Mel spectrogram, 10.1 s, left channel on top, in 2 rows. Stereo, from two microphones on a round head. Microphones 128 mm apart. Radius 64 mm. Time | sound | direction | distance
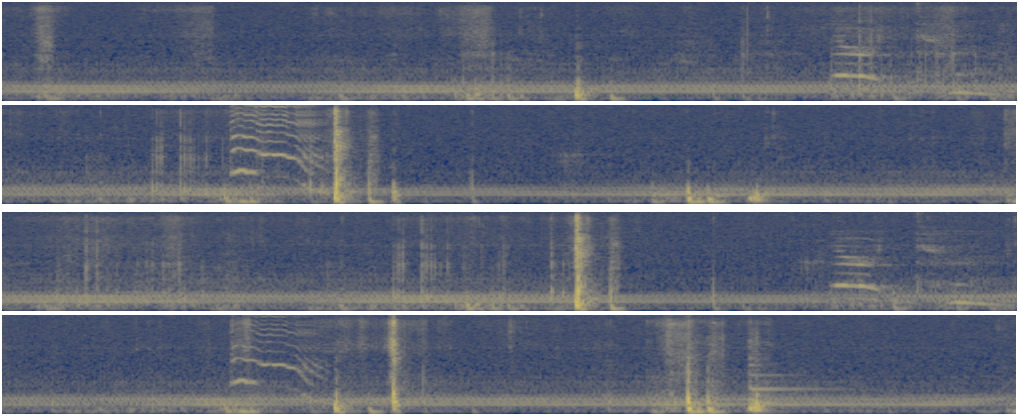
4.1 | a child speaking | 5° left (ahead or behind) | ?
6.2 | a cupboard door | 65° left (ahead or behind) | ?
